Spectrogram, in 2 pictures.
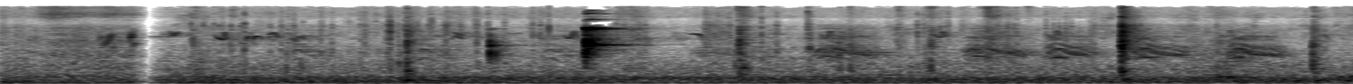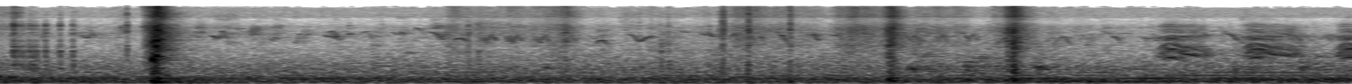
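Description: Outdoor backyard ambience with birds calling, a few sharp knocks (the loudest about three seconds in) and a faint steady low hum.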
